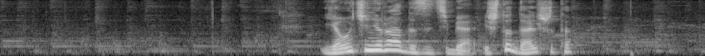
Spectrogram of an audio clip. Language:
Russian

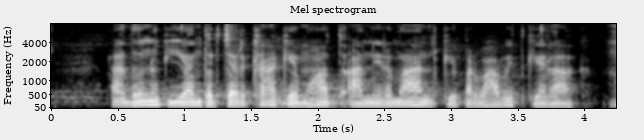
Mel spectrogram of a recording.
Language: Maithili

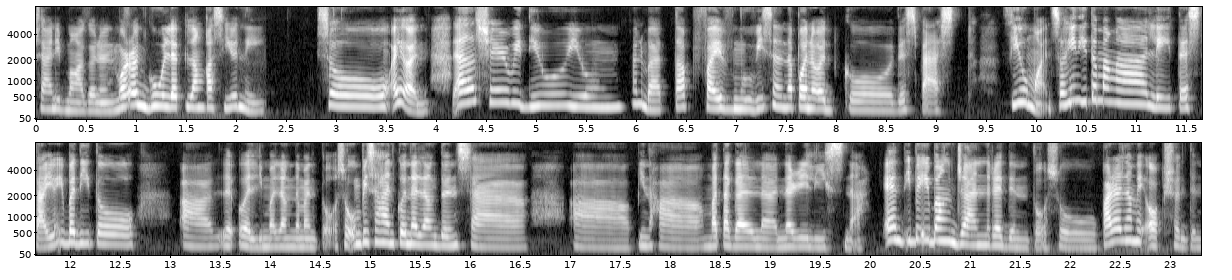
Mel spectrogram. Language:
Filipino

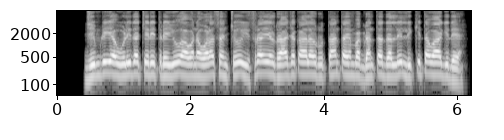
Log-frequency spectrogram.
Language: Kannada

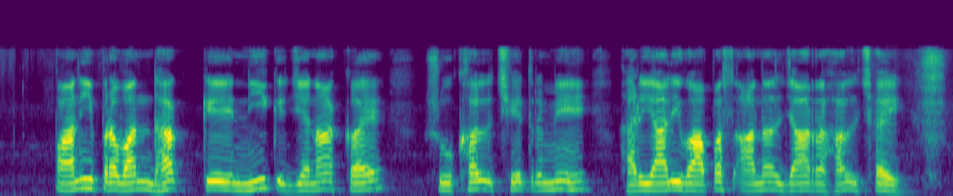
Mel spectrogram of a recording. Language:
Maithili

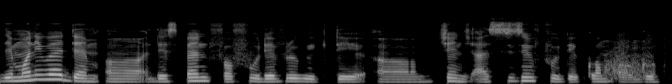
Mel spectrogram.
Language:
Nigerian Pidgin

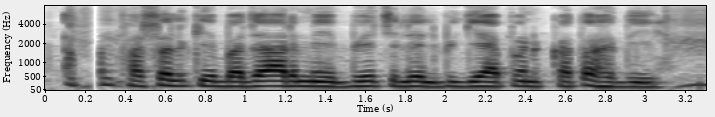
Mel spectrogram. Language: Maithili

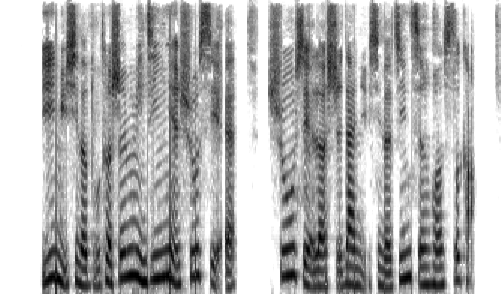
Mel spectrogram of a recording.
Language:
Chinese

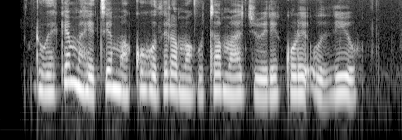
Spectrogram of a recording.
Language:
Kikuyu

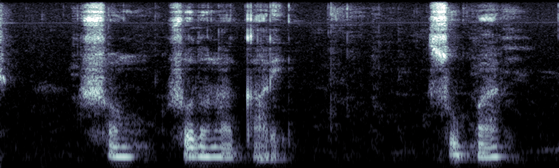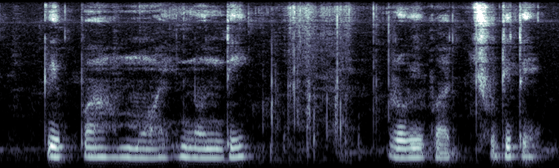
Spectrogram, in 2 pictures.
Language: Bangla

